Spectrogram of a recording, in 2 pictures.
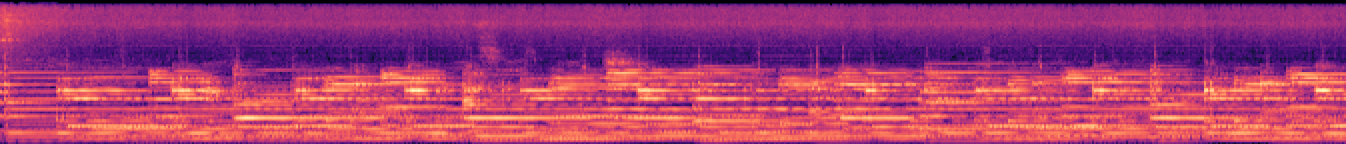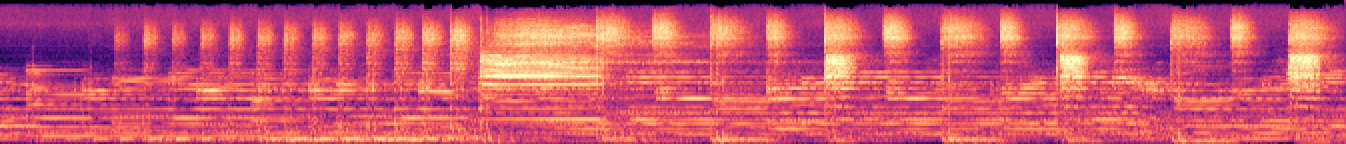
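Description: The instrumental basic track from the start of a song: steady, slightly distorted electric guitar chords, joined about halfway through by drums, whose crisp cymbal and snare hits mark a regular beat. No voices are heard.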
